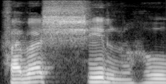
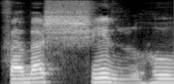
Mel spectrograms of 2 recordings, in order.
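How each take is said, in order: Both takes have the same delivery.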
